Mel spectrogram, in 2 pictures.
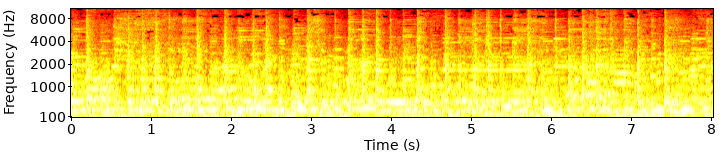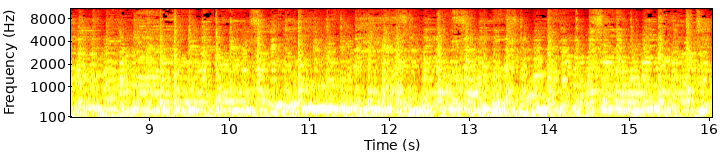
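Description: Live forró band playing loudly with a steady, driving beat: electric guitar, bass guitar, keyboard and drums.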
